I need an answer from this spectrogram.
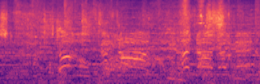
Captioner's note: dain shouting in dwarvish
